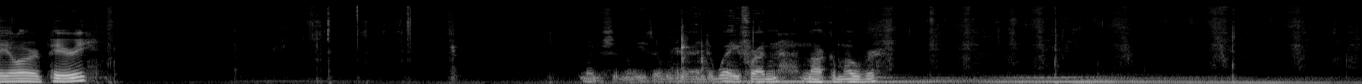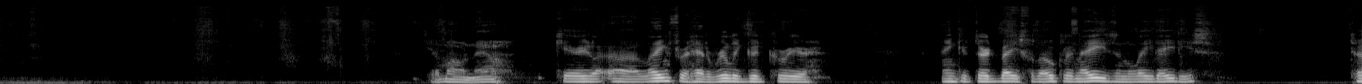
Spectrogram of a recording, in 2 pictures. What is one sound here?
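Stiff paper cards rustle and flick against each other as they are sorted by hand.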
